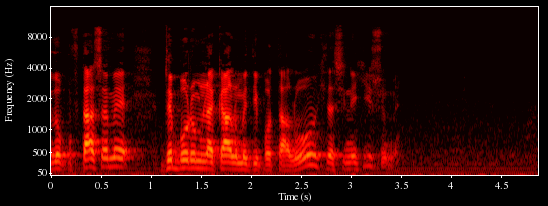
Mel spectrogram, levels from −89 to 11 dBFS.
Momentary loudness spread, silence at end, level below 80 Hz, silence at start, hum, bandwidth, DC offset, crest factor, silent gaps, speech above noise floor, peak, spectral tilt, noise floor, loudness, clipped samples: 15 LU; 1.4 s; -74 dBFS; 0 s; 50 Hz at -75 dBFS; 10.5 kHz; under 0.1%; 22 dB; none; 29 dB; -18 dBFS; -4.5 dB/octave; -67 dBFS; -38 LUFS; under 0.1%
